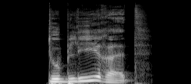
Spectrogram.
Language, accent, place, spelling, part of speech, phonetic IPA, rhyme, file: German, Germany, Berlin, dublieret, verb, [duˈbliːʁət], -iːʁət, De-dublieret.ogg
- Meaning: second-person plural subjunctive I of dublieren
